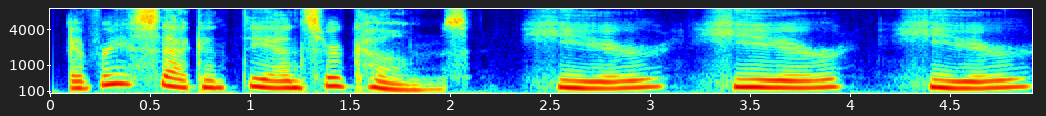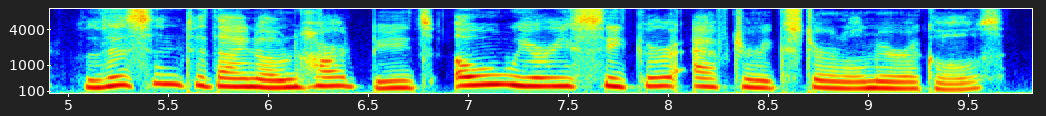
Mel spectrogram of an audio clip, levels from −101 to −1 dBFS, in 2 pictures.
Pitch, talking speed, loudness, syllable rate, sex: 210 Hz, 110 wpm, -17 LUFS, 4.3 syllables/s, female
